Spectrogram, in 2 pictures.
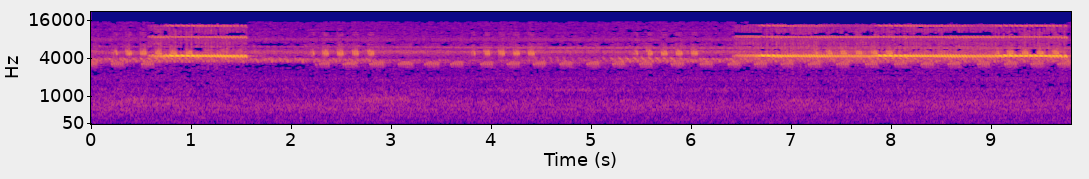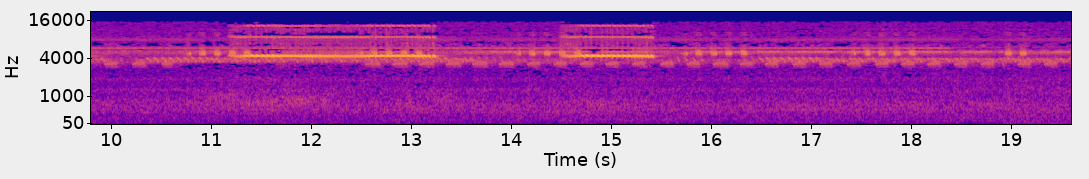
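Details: Chorus of insects in a relaxing nature recording: bursts of loud high trilling lasting one to three seconds alternate with quieter steady pulsed chirping underneath.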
